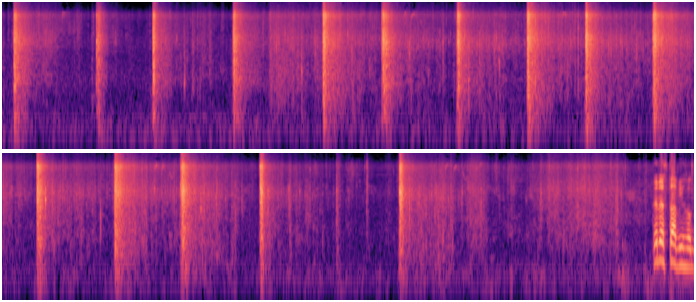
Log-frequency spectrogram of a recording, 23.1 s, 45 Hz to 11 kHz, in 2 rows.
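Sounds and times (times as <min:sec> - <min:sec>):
leaves rustling: 0:00.0 - 0:23.0
machete slashing brush: 0:03.8 - 0:06.8, 0:07.6 - 0:12.6, 0:13.4 - 0:15.2, 0:18.1 - 0:18.9.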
